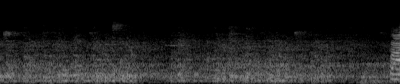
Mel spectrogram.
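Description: Steady low rumbling background noise, with no clear rhythm or break.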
